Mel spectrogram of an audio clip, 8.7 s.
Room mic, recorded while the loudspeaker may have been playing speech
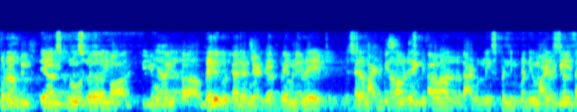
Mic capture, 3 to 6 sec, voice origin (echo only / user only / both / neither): both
